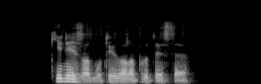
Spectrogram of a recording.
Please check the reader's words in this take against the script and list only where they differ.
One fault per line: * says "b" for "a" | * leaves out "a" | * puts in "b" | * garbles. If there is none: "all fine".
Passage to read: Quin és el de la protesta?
* puts in "motiu"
